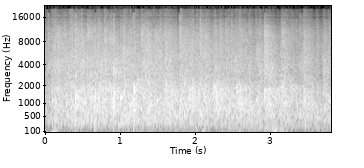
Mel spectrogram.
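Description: A congregation applauds during a Sunday church service, giving a sustained wash of clapping from many hands that sounds soft and somewhat distant, with occasional crisper claps and no speech.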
